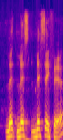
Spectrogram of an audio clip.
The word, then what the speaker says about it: laissez-faire: Is that even the correct pronunciation? I'm not sure if it is. Yep. Well, the French laissez-faire is the correct pronunciation in the French.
